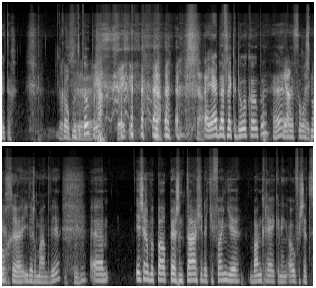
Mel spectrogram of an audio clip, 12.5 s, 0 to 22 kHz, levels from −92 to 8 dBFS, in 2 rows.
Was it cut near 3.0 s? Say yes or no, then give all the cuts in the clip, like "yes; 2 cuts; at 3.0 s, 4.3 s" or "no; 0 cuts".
no; 0 cuts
